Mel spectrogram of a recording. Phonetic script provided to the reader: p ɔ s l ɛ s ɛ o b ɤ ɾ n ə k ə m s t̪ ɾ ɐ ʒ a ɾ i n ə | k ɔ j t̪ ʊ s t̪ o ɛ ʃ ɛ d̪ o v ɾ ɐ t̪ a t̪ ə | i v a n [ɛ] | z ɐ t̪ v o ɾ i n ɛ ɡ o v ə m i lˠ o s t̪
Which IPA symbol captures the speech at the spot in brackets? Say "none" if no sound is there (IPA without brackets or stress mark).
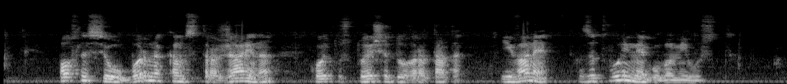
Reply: ɛ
